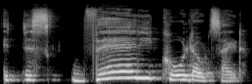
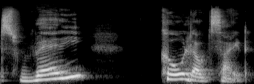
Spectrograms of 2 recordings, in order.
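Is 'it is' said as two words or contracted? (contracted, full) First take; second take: full; contracted. First: It is said as two separate words. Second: It is shortened into one syllable.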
